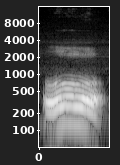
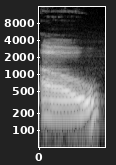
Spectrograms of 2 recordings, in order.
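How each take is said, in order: First: The vowel stays steady, like a pure monophthong. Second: The vowel glides, like a diphthong. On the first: "they do it in one syllable, sort of a monothong" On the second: "When we non-Northern Midwesterners try to say the sound O"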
